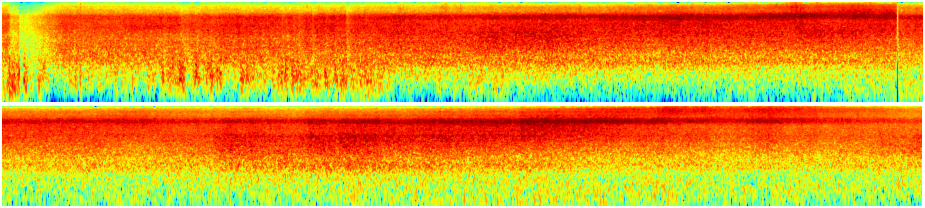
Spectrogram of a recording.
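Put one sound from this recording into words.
Wind blows hard outdoors.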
